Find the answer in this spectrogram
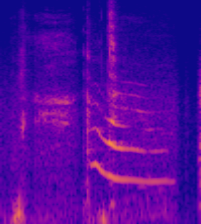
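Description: A cat's meow played as a recording through a phone speaker by Google Assistant. It is one call, starting about a second in and falling in pitch.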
